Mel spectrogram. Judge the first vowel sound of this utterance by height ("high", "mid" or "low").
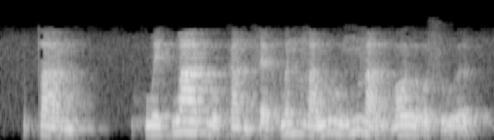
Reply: low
